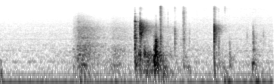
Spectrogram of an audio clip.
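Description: Snooker cue striking the cue ball and the balls clicking together: a quick cluster of sharp clicks about two seconds in and one more sharp click about a second later.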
